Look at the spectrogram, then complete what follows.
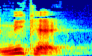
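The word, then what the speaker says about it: Nike (νίκη): The word victory in Greek, in the New Testament, Koine Greek, is pronounced Nike.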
